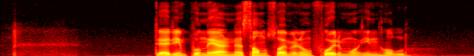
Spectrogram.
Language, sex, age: Norwegian, male, 35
